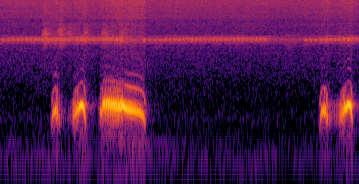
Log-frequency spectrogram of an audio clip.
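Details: Young spotted dove newly begun calling, on its first training trip into the forest: one full phrase of two short notes and a long dropping coo, then the opening two notes of another phrase.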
